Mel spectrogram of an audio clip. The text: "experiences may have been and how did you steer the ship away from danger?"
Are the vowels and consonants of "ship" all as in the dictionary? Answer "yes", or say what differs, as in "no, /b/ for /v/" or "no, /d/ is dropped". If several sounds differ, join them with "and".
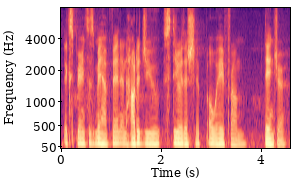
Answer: yes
